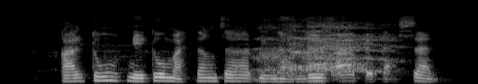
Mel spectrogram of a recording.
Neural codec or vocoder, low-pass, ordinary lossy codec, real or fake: vocoder, 22.05 kHz, 80 mel bands, WaveNeXt; 9.9 kHz; Opus, 24 kbps; fake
